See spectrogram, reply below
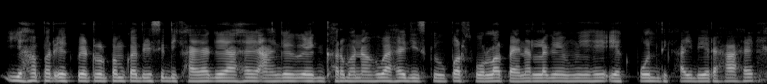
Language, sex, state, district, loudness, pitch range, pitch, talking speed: Hindi, male, Uttar Pradesh, Etah, -27 LUFS, 150-160 Hz, 155 Hz, 240 wpm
